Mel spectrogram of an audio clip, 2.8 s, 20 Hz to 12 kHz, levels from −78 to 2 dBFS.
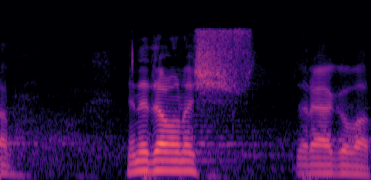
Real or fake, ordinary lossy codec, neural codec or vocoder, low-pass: real; MP3, 96 kbps; none; 7.2 kHz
